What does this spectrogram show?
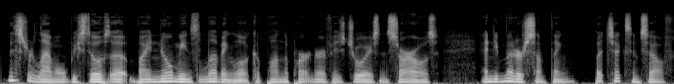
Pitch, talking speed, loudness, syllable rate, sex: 115 Hz, 215 wpm, -18 LUFS, 5.7 syllables/s, male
